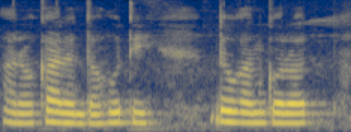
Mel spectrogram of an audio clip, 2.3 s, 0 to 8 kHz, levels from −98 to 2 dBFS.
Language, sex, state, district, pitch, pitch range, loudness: Chakma, female, Tripura, West Tripura, 225 Hz, 220-235 Hz, -15 LUFS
